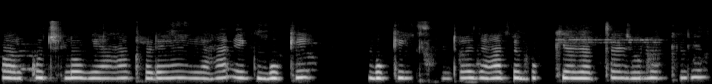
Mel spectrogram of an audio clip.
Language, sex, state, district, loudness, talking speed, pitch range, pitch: Hindi, female, Bihar, Gopalganj, -20 LUFS, 175 wpm, 285-300 Hz, 295 Hz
